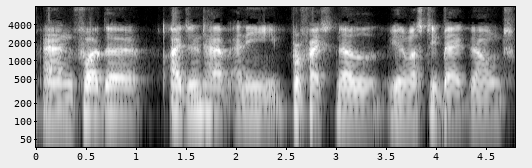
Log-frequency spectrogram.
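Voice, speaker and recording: A man's voice: medium pitch, flat delivery, moderate pace, bright, forceful tone, dull audio. A young man with a Pakistani accent, telling his personal story as an interview guest. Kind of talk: personal career storytelling in conversation.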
